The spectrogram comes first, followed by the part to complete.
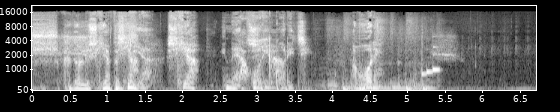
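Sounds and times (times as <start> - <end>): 
speech: 0.5 - 4.9
higher electronic tone: 5.1 - 5.6
electronic phone keypad tones dialing a call: 5.2 - 5.8.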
